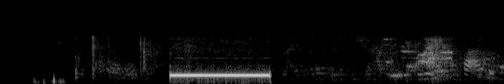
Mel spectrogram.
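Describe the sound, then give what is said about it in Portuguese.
A telephone that has just been put back rings: a single loud, steady ringing tone at a low-mid pitch lasting about one second, framed by soft murmuring voices and faint rustling before and after. “A gente põe o telefone de novo, aí toca.”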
